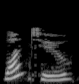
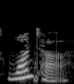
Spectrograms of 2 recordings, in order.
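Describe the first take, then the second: First: Said in the usual way. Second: "wanta" ending in a short uh; vowel reduced to schwa. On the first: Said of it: "Want to becomes wanta". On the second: Shown as a demonstration. Teacher showing schwa reduction, "wanta" ending in uh. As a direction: say "wanta" with "to" weakened to "tuh". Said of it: "gets reduced to another vowel sound".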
